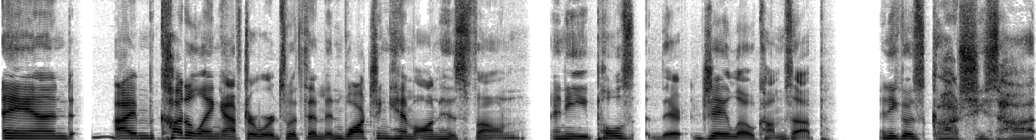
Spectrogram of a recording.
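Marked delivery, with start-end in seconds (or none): 7.0-7.8 muttered under the breath, much quieter and slower. Retelling what a man said seeing J-Lo on his phone, muttered under his breath. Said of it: "like just under his breath".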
